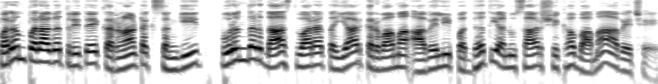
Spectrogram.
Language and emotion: Gujarati, neutral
